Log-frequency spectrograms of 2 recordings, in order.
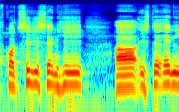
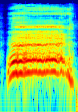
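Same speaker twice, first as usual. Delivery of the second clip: high imitated crying wail; hammed-up high sob; mock crying; 11 semitones higher, 3 dB louder than usual. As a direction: wail like an upset mother. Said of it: "stop crying. You're crying".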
